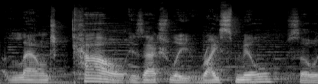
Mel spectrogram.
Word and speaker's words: Khaw: to today Lounge cow I know it's spelled Lounge C or whatever but it's pronounced Lounge cow as in food or rice I'm not sure why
